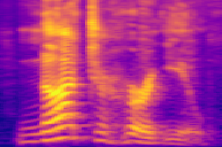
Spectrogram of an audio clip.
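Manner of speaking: ordinary talk, nothing marked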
